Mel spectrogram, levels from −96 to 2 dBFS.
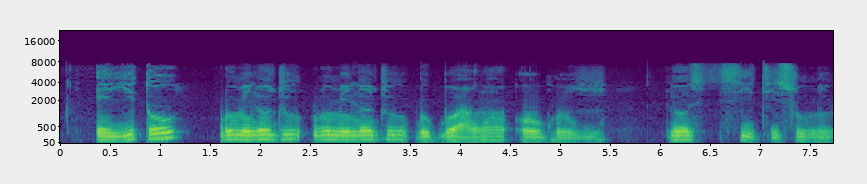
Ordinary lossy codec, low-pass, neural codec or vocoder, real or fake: AAC, 24 kbps; 7.2 kHz; codec, 16 kHz, 16 kbps, FunCodec, trained on Chinese and English, 50 frames a second; fake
